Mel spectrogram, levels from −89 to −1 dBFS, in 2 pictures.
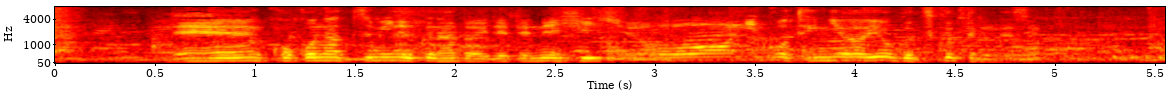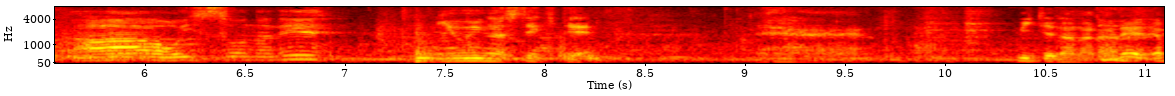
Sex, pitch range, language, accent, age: male, 165-270 Hz, Japanese, native, 40-59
